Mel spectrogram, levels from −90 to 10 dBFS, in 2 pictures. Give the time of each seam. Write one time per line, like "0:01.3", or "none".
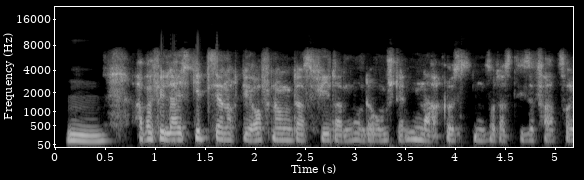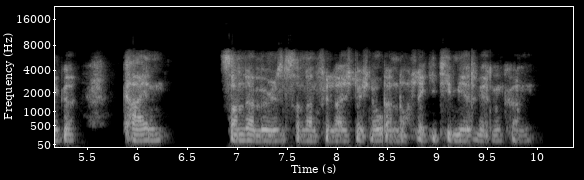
0:02.8
0:07.5
0:08.5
